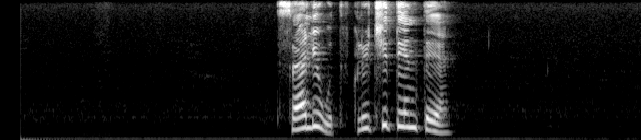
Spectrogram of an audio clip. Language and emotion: Russian, positive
